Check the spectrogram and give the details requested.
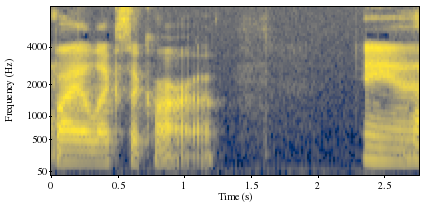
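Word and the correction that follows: Alessia: that's not how you say her name. – Okay, I'm sorry. What is it? – It's like Alicia.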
